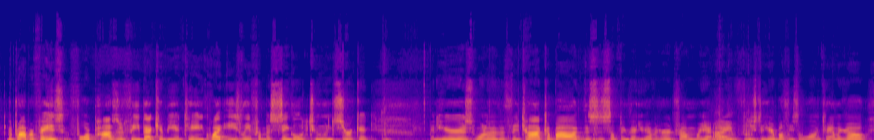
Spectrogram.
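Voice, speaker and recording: A man's voice: fairly low pitch, moderate pace, pushed and bright, a little hiss or hum. A man informally reading aloud from a handbook and commenting as a hobbyist presenter, self-deprecating and unsure as he thinks aloud. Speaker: amateur radio hobbyist presenter.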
